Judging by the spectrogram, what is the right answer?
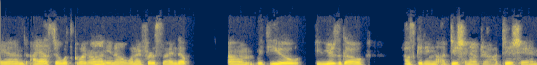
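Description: The delivery is fairly quick, with an American accent. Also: woman. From Colorado, US. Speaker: actor. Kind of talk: panel discussion.

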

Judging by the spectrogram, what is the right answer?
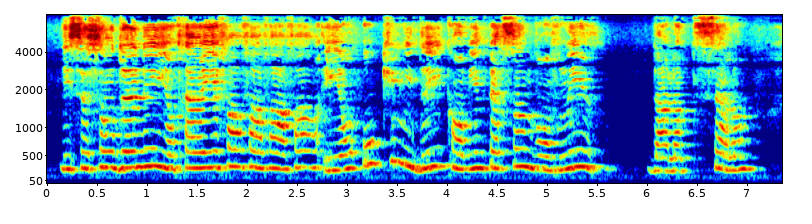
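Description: Over noticeable background noise and audible room echo, a woman with a high pitch speaks at a moderate pace with fairly even intonation. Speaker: visual artist, printmaker, former art teacher. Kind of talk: casual conversation.

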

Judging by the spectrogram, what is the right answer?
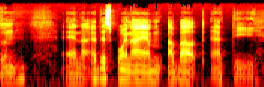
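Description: On a very clean recording with a silent background, a man with a very deep, low pitch and a bright, sharp tone speaks with vocal fry. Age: 40s. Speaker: fitness podcast host. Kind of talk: casual solo podcast monologue.

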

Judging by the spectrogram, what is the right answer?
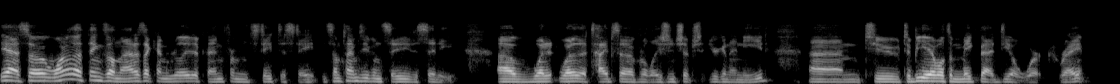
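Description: A man with a Texan accent at medium pitch, very fast, with ordinary pitch variation and big swings in loudness, in a dry, close sound with no echo over a quiet background. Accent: Texan, says y'all. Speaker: real estate lawyer and investor. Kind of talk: podcast interview.

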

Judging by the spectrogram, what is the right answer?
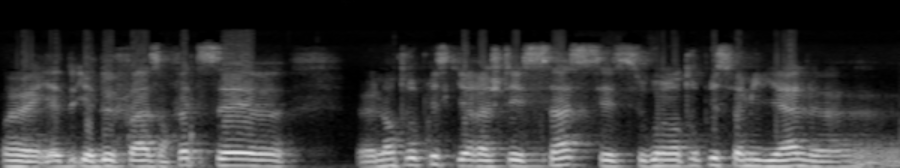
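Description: Speaking at a fairly quick pace, a man has a dark, mellow tone and fairly high pitch. His intonation is monotone and flat. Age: 40s. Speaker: property investor, depot manager. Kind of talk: interview. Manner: hesitant, many fillers and repetitions.

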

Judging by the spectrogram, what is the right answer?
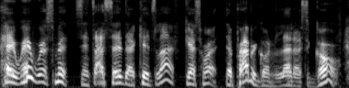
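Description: A man's put-on character voice, fairly high-pitched and fairly quick, with very wide pitch swings. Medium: game stream.

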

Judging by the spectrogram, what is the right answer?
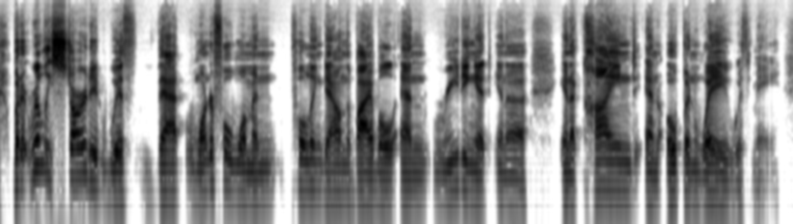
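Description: An unremarkable speaking voice with an American accent, lively intonation and a moderate pace, in a dry, close sound with no echo on a very clean recording with a silent background. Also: man, medium pitch for a man. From US South, Columbus, Georgia. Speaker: radio host and professor. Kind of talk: casual interview conversation. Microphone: sounds professional.

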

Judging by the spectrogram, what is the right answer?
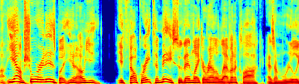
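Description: Moderate pace and lively intonation from a man with a Philadelphia accent, in a very clean recording with a silent background. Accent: Philadelphia American. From Philadelphia, US. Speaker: recovering addict sharing his story. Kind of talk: casual interview chat. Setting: podcast.

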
